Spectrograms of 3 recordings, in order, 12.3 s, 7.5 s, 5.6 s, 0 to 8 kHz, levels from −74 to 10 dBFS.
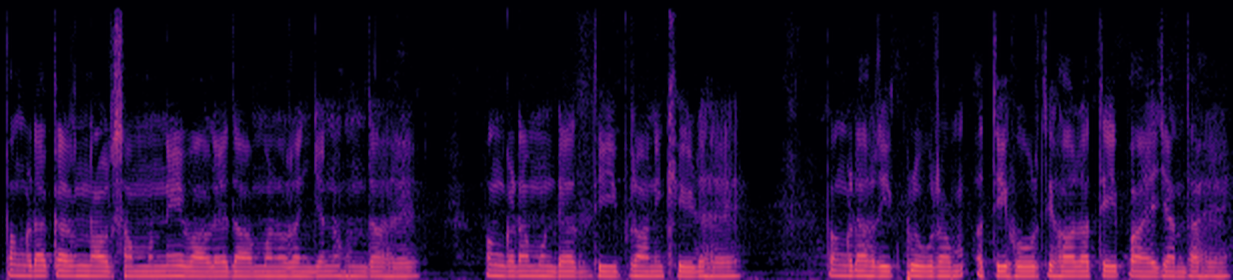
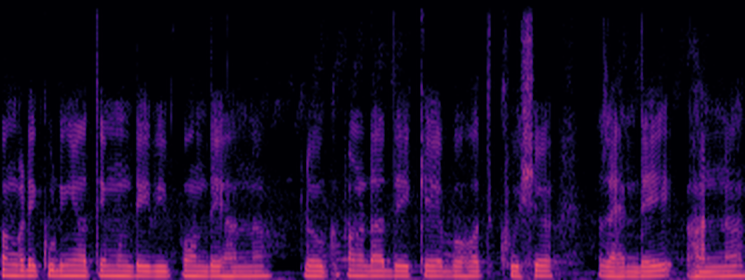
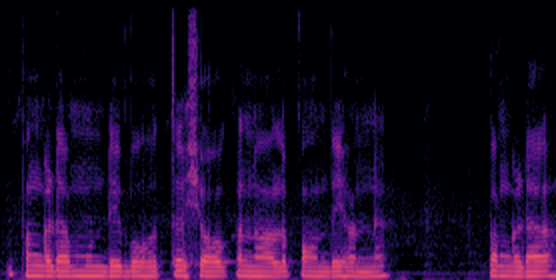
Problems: background sounds at intervals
